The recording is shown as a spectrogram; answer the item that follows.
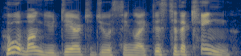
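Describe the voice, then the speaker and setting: A man's voice: on the high side, lively intonation, fast talker, a bit bright, pitched above the performer's own voice. A man voicing an angry, proud king who roars commands in a storybook reading. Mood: furious. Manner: roaring, commanding.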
